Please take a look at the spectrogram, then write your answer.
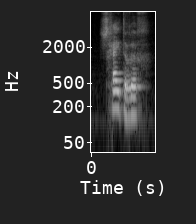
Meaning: cowardly
- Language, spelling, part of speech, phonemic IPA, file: Dutch, schijterig, adjective, /ˈsxɛi̯.tə.rəx/, Nl-schijterig.ogg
